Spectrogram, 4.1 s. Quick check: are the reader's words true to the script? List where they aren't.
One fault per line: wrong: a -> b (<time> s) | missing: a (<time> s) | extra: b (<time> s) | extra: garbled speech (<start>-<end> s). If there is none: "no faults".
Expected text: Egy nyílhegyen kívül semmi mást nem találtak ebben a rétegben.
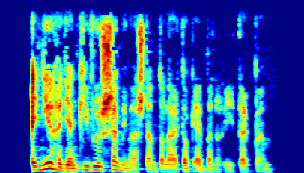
no faults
